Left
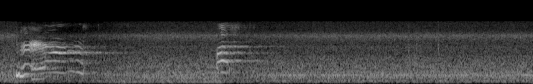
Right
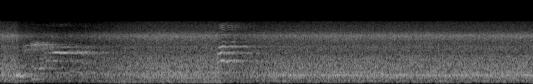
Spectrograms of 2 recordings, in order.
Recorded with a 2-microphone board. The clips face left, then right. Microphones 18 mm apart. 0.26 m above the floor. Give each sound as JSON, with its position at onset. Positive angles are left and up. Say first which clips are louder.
{"t": 0.2, "sound": "a cat meowing", "louder": "left 7 dB", "side_deg": 80, "distance_m": 0.8}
